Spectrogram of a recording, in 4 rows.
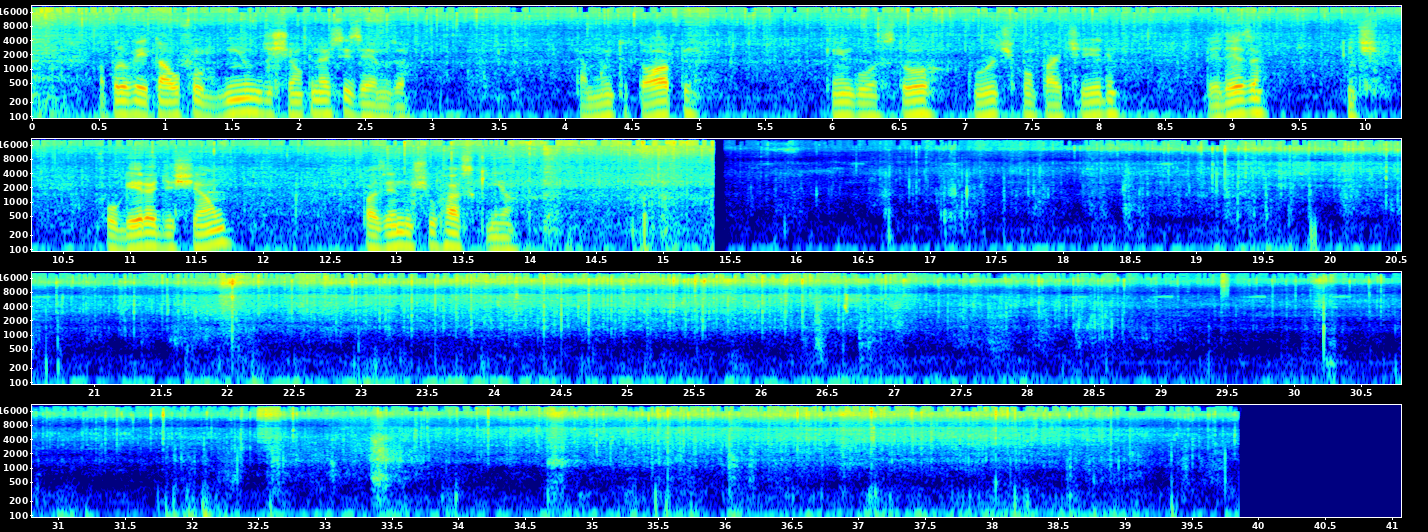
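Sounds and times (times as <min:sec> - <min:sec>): crackling pops: 0:00.0 - 0:15.4, 0:17.6 - 0:39.9
meat sizzling on charcoal grill: 0:00.0 - 0:39.9.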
